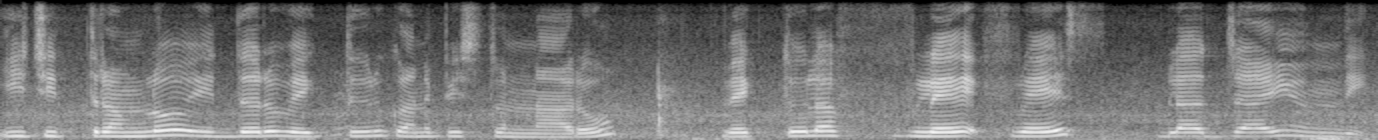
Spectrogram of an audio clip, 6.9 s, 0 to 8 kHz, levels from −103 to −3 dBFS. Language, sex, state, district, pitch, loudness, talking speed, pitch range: Telugu, female, Telangana, Mahabubabad, 240 Hz, -16 LUFS, 95 wpm, 230-250 Hz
